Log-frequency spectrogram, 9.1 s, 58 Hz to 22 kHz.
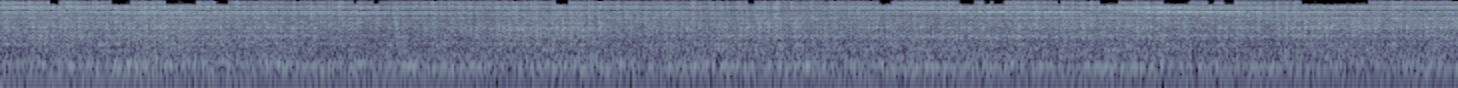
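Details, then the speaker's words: Vintage 1950s Craftsman bandsaw, restored, belt conditioned and blade aligned, first power-up: quiet constant motor hum with even belt and wheel whir, no thumping or rubbing; running normally. "all right here we are with the inaugural band saw fire up looks like it's going pretty good"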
